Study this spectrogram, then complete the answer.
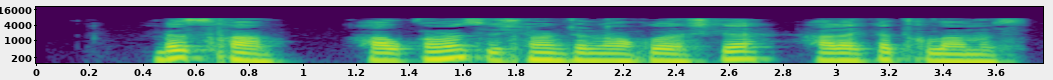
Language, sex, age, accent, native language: Uzbek, male, 19-29, Samarqand, Uzbek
